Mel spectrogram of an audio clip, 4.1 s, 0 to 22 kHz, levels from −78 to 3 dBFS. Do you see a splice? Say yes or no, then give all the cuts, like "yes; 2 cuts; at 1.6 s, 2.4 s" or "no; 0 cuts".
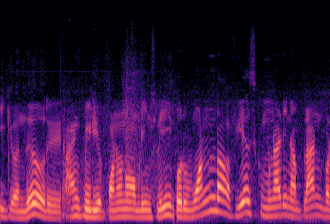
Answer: yes; 1 cut; at 2.1 s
